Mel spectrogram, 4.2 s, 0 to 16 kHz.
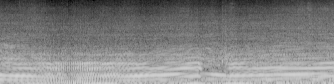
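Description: Bajaj Pulsar NS200's 199.5 cc single-cylinder engine at full throttle, pulling away from a standstill in first gear. The note dips briefly, then climbs steadily, drops at an upshift about two and a half seconds in, and climbs again near the end.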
